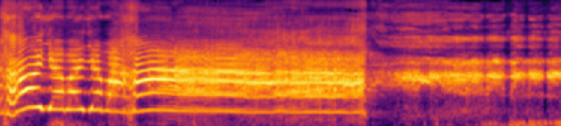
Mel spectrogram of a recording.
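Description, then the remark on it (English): A man lets out a long, extremely loud yell into his microphone, his voice straining and distorting for about three seconds before it cuts into a harsh, noisy crackle. “I yelled so loud that my mic short seconded.”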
